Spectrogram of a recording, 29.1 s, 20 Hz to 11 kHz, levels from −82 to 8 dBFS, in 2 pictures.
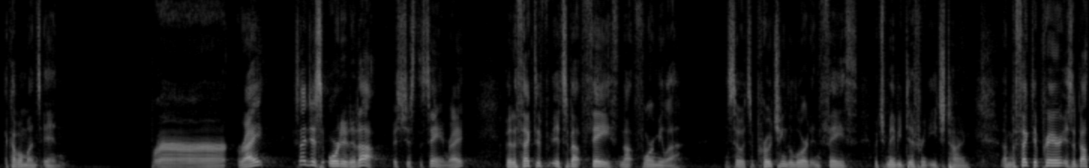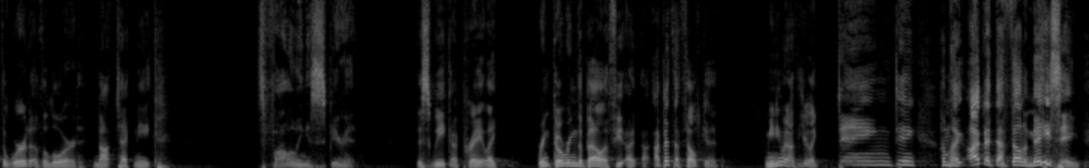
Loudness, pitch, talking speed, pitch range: -34 LUFS, 130 Hz, 175 wpm, 120-160 Hz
